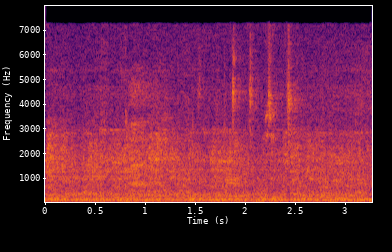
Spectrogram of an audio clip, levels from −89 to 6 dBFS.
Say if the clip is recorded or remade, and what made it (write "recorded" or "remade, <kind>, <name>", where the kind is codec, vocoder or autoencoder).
recorded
